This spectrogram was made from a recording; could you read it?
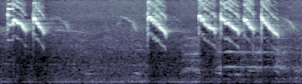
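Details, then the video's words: Ngotot-style singing from a pleci dakun white-eye: two quick high chirps, a pause of about a second, then a run of five thin downward-sweeping notes in close succession over a soft low background hum. "Suara Ngotot Pleci dakun"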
